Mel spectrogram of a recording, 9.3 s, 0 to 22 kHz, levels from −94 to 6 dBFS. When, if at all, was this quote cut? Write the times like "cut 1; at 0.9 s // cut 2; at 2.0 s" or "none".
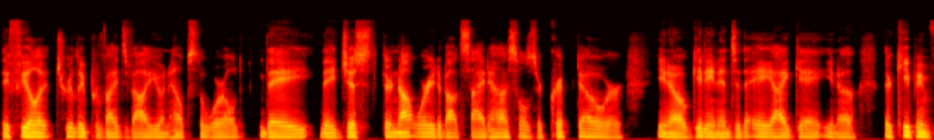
cut 1; at 2.5 s // cut 2; at 3.8 s

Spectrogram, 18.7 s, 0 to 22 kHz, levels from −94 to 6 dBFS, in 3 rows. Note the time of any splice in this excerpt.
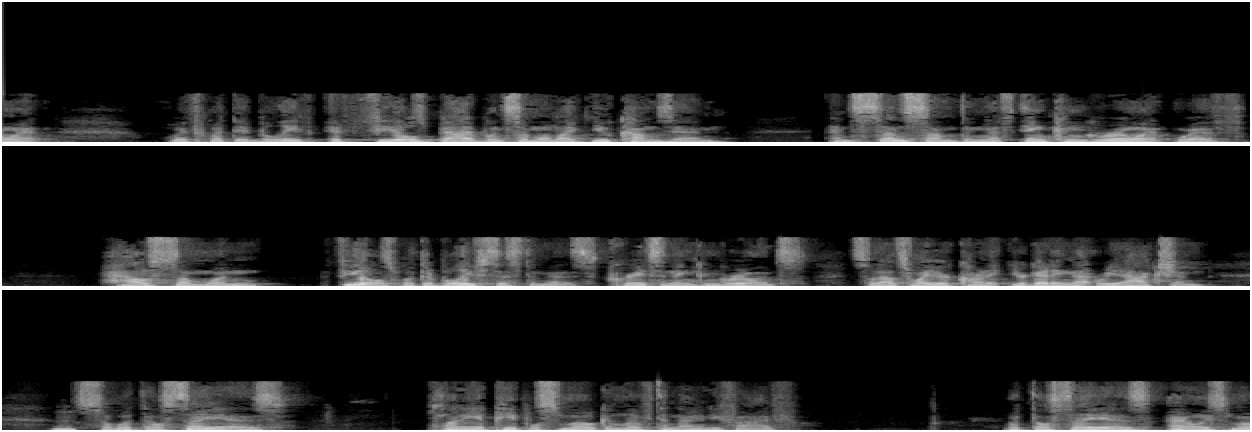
cut 1; at 12.8 s

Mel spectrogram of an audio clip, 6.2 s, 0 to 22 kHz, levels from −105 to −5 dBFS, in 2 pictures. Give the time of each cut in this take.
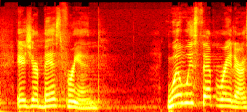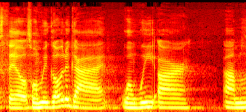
cut 1; at 2.0 s

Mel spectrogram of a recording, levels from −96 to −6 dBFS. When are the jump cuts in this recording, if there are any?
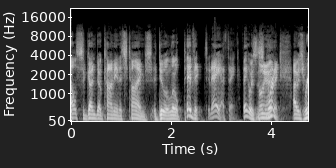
cut 1; at 2.7 s

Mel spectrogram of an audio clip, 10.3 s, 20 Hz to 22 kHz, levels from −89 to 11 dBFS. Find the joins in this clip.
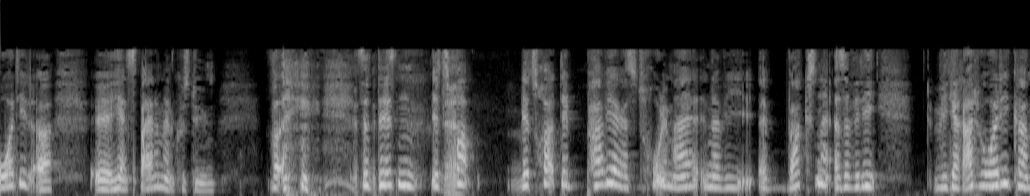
cut 1; at 4.2 s

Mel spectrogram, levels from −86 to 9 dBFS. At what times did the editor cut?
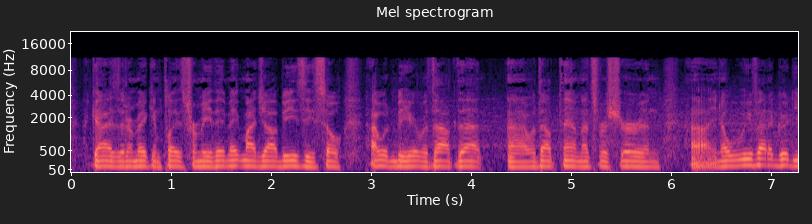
none

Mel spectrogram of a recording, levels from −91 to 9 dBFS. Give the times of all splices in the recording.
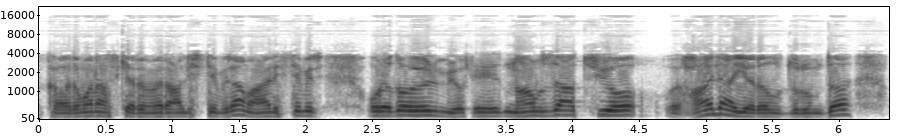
cut 1; at 3.2 s

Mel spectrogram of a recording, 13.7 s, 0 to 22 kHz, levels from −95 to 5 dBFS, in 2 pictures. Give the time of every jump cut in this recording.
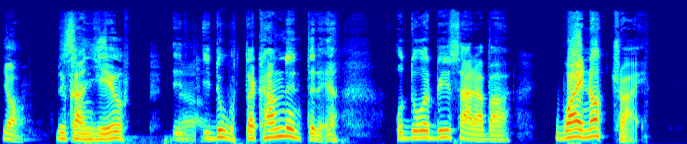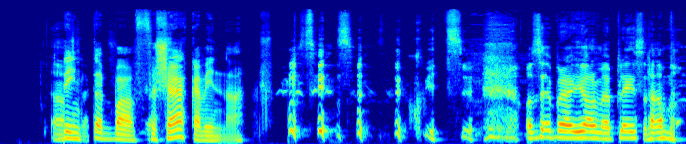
cut 1; at 7.5 s // cut 2; at 9.4 s

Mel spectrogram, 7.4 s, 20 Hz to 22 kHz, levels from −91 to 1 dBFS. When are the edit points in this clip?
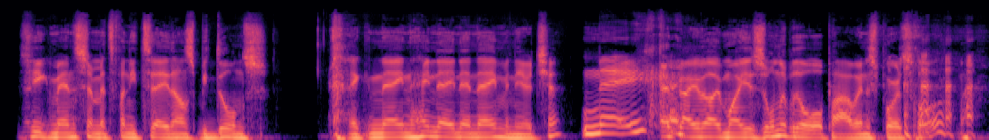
none

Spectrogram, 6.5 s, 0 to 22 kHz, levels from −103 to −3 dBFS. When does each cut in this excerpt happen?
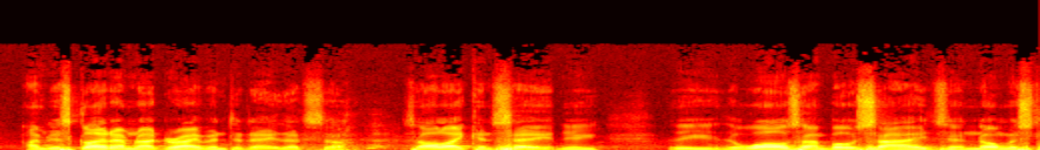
cut 1; at 3.4 s

